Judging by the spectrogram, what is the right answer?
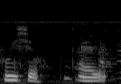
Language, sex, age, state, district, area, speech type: Assamese, female, 60+, Assam, Lakhimpur, rural, spontaneous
